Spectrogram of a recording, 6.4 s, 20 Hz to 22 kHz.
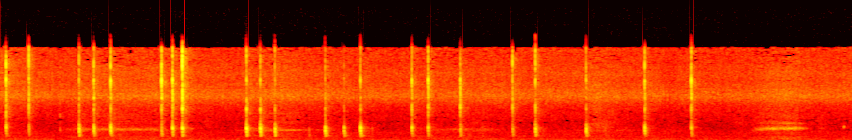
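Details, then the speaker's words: Series of sharp, light button clicks over faint room hum while navigating the clinician settings menu of a ResMed S9 AutoSet auto-CPAP machine, changing pressures from default 4–20 to a prescribed 15 over 5. "so we'll click them settings to go into that and you scroll down to the high pressure we'll change that to"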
